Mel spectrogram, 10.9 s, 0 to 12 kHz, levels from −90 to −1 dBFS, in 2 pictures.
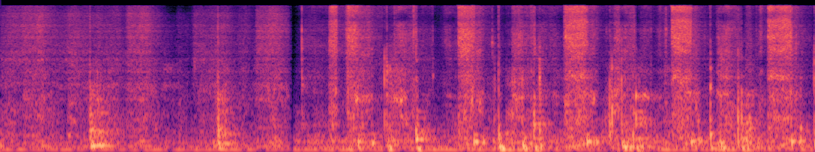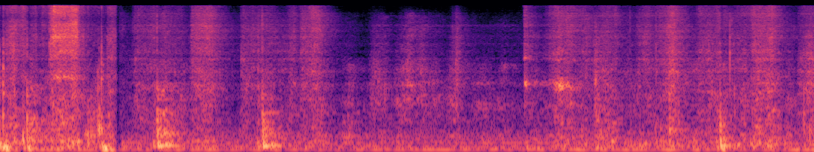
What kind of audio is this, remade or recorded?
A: remade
